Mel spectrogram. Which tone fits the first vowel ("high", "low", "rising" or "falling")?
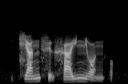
rising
